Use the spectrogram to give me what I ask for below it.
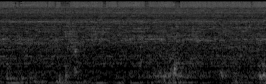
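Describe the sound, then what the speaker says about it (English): Hot tap water runs steadily to rinse soap out, a continuous close hiss of flowing water with no voices. "Now we're going to really rinse it well"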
